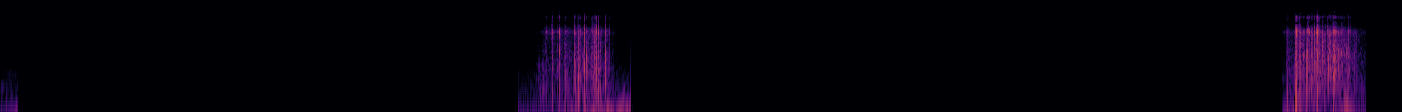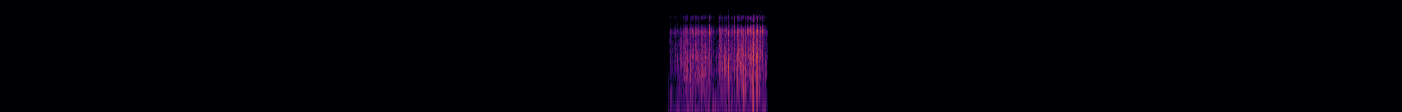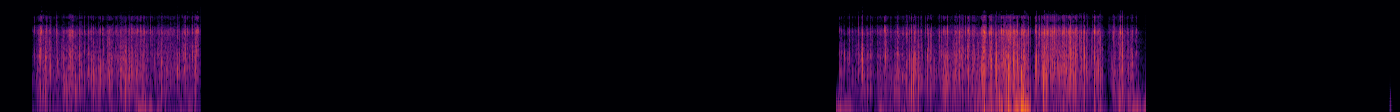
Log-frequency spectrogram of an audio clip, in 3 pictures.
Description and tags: close mic, crackling wrapping paper
bone, horror, crackling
